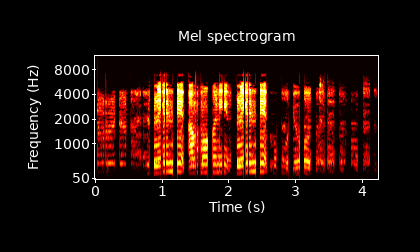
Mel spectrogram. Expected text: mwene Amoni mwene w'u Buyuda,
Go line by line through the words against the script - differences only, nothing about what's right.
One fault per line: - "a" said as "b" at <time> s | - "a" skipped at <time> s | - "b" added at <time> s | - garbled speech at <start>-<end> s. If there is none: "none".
none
